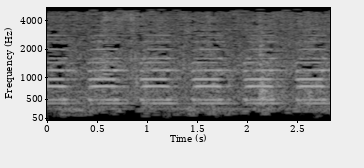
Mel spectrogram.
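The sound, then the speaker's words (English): A car alarm blares in a steady cycle of loud, buzzy horn tones, repeating about every half second with brief dips between blasts, and no voices. “Did I set off an alarm up here?”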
